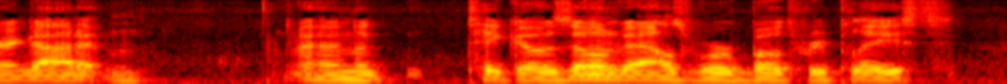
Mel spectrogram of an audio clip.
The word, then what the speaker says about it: Taco: So these zone valves made by Taco, spelled like taco, but apparently it's pronounced Taco.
